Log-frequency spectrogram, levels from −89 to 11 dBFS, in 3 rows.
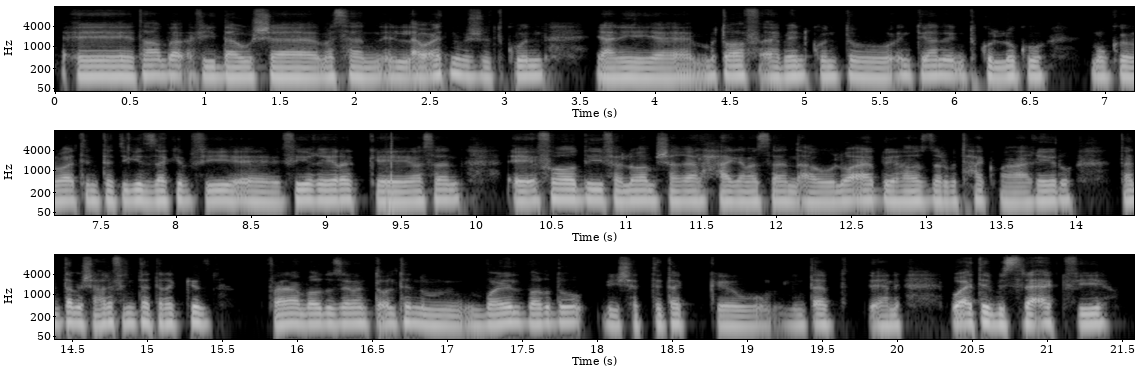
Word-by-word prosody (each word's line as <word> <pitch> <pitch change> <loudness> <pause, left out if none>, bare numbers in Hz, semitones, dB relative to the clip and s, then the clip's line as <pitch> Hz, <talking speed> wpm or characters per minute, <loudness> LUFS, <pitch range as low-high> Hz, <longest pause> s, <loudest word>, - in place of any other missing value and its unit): آآ، 120 0 +4
طبعًا 125 +3 0
بقى 125 -2 -1
في 115 -1 -1
دوشة 110 -1 +2
مثلًا 110 +1 -1
الأوقات 110 +4 0
مش 120 -4 0
بتكون 120 +2 -1 0.4
يعني 105 0 +2 0.3
متوافقة 120 0 -1
بينكم 120 +1 0
أنتم 110 -2 0
أنتم 125 -1 -2
يعني 125 0 +2
أنتم 120 - -5
كلكم 115 0 0 0.3
ممكن 115 +1 -1
الوقت 115 +1 +1
تيجي 115 +1 +1
تذاكر 115 +1 +1
فيه 115 -1 +1 0.2
آآ - - -2
في 125 +4 +2
غيرك 120 0 +2
مثلًا 110 +3 +2 0.4
آآ 110 0 +3
فاضي 125 0 +3
فاللي 115 0 0
هو 120 - +3
مشغّل 115 -1 0
حاجة 110 -1 -1
مثلًا 110 0 -1
أو 105 0 0
اللي 110 +2 0
هو - - +3
قاعد 120 0 +1
بيهزر 110 -1 +1
بيضحك 110 +1 -5
مع 100 0 -1
غيره، 115 +3 +1 0.3
فأنت 120 +3 +1
مش 130 -4 +1
عارف 125 +2 0
أنت 130 +1 0
تركز 125 0 +1 0.4
فأنا 120 +2 +3
برضه 125 0 +2
زي 125 +1 +1
ما 130 - +2
أنت 125 -2 -2
قُلت 125 +1 -1
إن 130 -1 +2
الموبايل 115 +3 +1
برضه 130 +1 0
بيشتتك 115 +2 -3 0.2
وإن 105 +2 -3
أنت 115 +1 -3
ت 115 -1 -3
يعني 110 +1 -1 0.3
وقت 130 +2 +4
بيسرقك 120 +1 +2
فيه، 120 0 +1
115 Hz, 175 wpm, -22 LUFS, 110-125 Hz, 0.4 s, آآ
